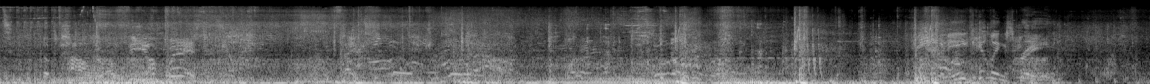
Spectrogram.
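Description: Gunshots and magical blasts crackle rapidly in quick bursts.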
